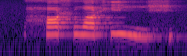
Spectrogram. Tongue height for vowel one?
low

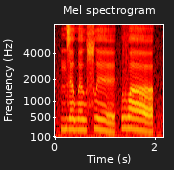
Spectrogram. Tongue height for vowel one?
mid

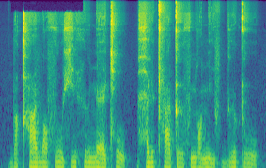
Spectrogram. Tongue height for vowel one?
mid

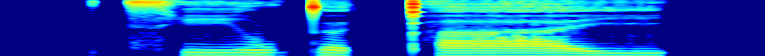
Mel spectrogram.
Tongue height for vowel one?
high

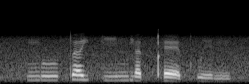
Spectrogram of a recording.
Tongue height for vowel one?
high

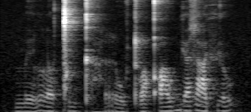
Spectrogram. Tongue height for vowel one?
mid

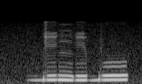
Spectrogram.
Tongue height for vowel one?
high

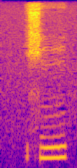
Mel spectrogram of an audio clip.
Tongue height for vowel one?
high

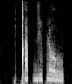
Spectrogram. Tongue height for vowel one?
low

